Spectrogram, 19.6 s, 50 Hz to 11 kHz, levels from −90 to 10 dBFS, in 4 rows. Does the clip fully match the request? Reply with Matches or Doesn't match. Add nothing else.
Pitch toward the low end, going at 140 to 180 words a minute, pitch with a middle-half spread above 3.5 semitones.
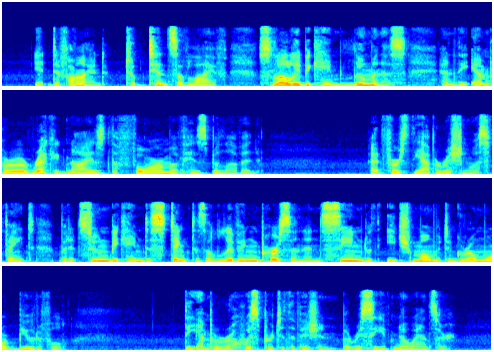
Doesn't match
